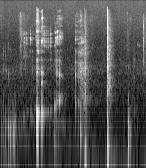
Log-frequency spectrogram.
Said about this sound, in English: Excuse me, that was a beer burp. I'm just kidding. I don't drink.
